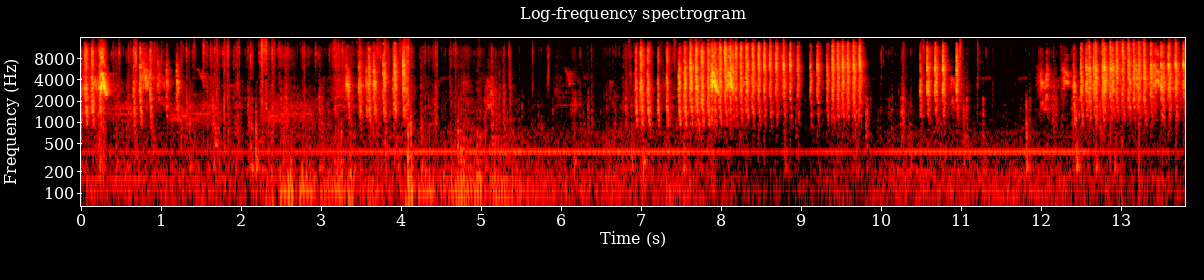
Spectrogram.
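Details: A crowd of sparrows crying hard, filmed 24 March 2013 on an Everio, with a turtledove among them: waves of intense high chirping that swell and fade, with calmer stretches between the loud bursts.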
